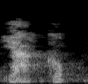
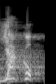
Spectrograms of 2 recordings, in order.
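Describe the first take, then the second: First: The name is whispered shakily and quietly. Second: The name is said firmly in a full voice. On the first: He admits his name in deep shame. The speaker calls it right. "dengan gemetar, dengan malu sekali, dia cuma berbisik" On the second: He states his name with confidence. The speaker calls it wrong. "bukan dengan tegar dia berkata"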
